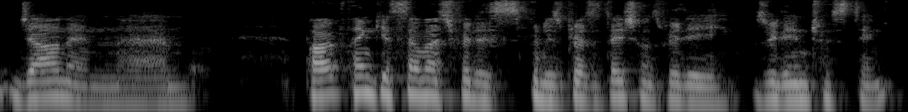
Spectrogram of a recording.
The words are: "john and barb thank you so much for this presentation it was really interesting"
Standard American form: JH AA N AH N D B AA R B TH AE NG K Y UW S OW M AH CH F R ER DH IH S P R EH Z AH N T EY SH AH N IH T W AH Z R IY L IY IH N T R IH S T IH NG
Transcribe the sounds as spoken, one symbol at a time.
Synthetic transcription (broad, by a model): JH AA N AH N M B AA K TH AE NG K Y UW S OW M AH CH F R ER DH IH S P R EH Z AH N T EY SH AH N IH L W AH Z R IY L IY IH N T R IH S T IH NG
